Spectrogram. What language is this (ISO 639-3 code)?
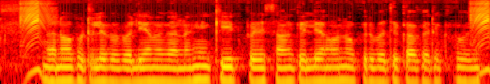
bho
